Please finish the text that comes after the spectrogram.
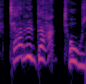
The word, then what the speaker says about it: pterodactyl: pterodactyl pterodactyl pterodact pterodactyl pterodactyl has a silent p to be fair mine's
